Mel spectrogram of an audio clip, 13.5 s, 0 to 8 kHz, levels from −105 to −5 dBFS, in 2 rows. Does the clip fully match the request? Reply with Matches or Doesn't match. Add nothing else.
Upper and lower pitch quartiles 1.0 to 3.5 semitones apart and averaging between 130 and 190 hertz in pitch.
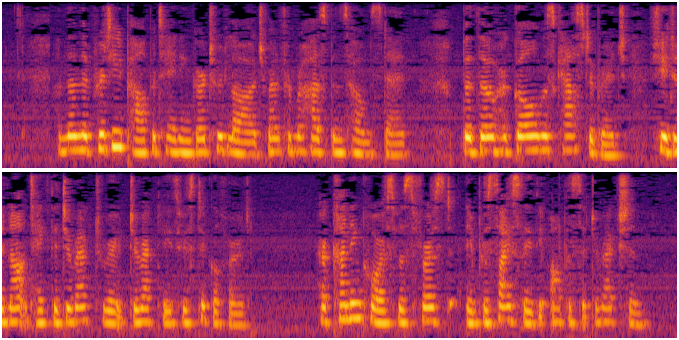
Doesn't match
